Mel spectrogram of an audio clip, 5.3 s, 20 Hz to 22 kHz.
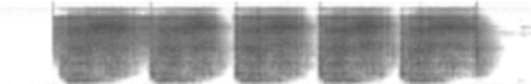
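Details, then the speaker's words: Poulan Pro BVM200VS handheld blower that won't start; spark present, plug was dry. Five rope pulls give light whirs with no firing after the fix of tightening two screws. Still no-start, weak compression; the repair failed. "all right that's a fail tightening the two screws didn't fix the blower like I said about half of the time it does and half of the time it doesn't this was one of the dozens"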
